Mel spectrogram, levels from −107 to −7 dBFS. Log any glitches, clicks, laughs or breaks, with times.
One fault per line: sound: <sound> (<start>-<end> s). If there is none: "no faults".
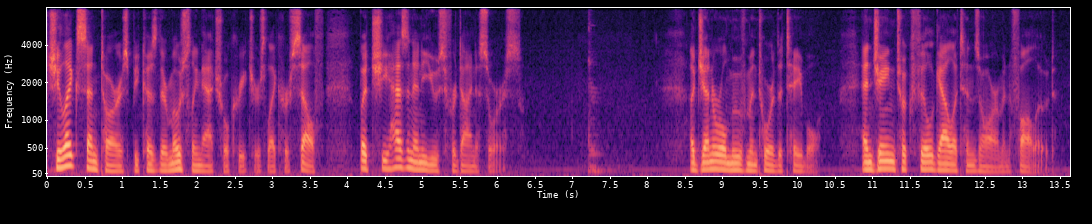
sound: thud (7.2-7.7 s)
